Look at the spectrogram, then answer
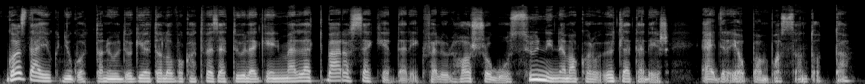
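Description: Brief: storybook narrator, woman, husky and animated, close and dry. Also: rumbling low, no room sound. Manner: lively and expressive. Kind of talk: storybook reading.

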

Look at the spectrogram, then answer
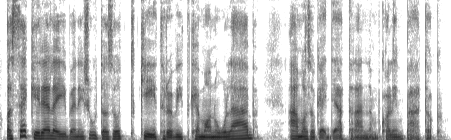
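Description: A woman reading a children's storybook aloud in a lively, expressive way. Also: very deep voice, no room sound, clean studio sound. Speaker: narrator.

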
